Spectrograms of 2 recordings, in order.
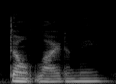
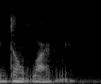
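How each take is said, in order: First: It is said flatly, without emotion. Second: It is said with strong feeling.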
